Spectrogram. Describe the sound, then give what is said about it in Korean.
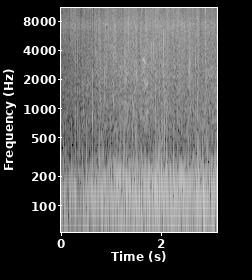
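Horses gallop hard on the racetrack of Let's Run Park, a horse racing track in Gwacheon: a dense, continuous drumming of hooves with a heavy low rumble that swells slightly and holds steady throughout. “말들이 힘차게 달리는 소리가 들리는 이곳은 과천에 있는 경마장 레츠런 파크.”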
